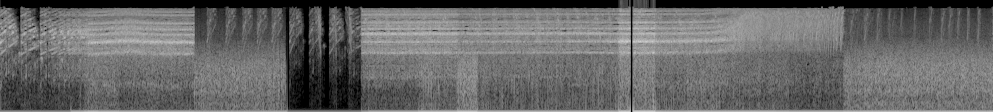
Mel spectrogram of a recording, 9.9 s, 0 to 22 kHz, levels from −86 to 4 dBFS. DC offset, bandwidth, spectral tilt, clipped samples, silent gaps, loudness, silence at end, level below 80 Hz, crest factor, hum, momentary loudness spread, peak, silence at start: 6%; 17.5 kHz; 2.5 dB/octave; under 0.1%; none; -11 LUFS; 0 s; -44 dBFS; 16 dB; none; 17 LU; 0 dBFS; 0 s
